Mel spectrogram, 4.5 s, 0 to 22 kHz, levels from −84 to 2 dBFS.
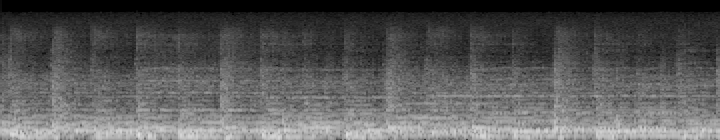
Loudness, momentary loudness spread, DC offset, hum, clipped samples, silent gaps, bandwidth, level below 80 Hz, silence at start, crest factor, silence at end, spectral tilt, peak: -19 LUFS; 1 LU; under 0.1%; none; under 0.1%; none; 16 kHz; -26 dBFS; 0 s; 14 dB; 0 s; -7 dB/octave; -4 dBFS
